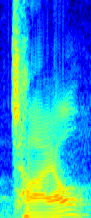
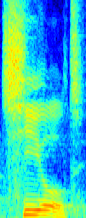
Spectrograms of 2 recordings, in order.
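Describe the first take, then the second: First: The vowel is an 'eye' diphthong. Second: The vowel is a long 'ee' sound. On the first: This is the modern pronunciation. "nowadays, we pronounce it as ... child, I" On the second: This is the older Middle English pronunciation. "E is E still. So you have chilled instead of child"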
